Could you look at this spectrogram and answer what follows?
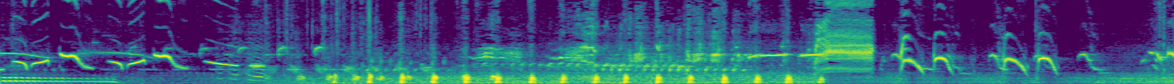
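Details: Tame, large-bodied Chinese hwamei kept as a cage bird. Short whistled phrases and a low drawn-out tone give way to a fast run of about twenty clipped, evenly repeated notes, then looping upslurred whistles.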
